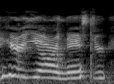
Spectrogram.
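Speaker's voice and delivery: high, loud and eager, handing it over; proud servants thrilled to return to the master; excited. A narrator's reading. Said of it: "they were so excited".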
